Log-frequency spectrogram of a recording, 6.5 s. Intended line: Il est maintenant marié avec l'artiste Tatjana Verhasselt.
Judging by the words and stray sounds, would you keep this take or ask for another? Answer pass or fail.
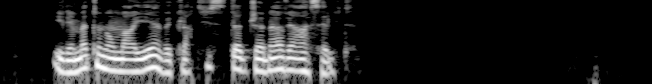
pass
